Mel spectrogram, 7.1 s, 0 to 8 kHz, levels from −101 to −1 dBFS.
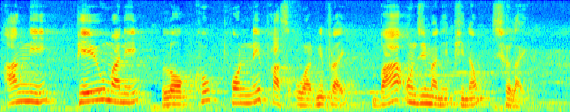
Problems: constant background noise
